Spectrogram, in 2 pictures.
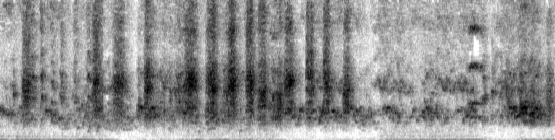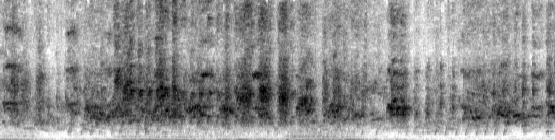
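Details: Budgies enjoying seeds and vegetables keep up dense, buzzy warbling and ticking chirps in bursts, with a low hum coming and going underneath.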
